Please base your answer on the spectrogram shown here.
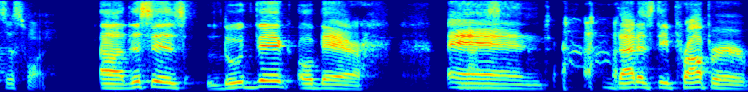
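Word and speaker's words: Åberg: This is Ludwig Aubert, and that is the proper pronunciation. Yep. Ludwig Aberg, if you want to be from people from my neck of the woods in the southern United States.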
